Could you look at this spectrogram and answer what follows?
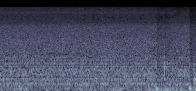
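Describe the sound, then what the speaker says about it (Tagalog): Twin Falls in Kalayaan, Laguna roars as a steady, loud rush of falling water close by, a dense unbroken wash of noise with no voices. "Ito yung falls."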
